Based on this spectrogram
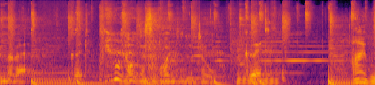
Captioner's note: laughs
